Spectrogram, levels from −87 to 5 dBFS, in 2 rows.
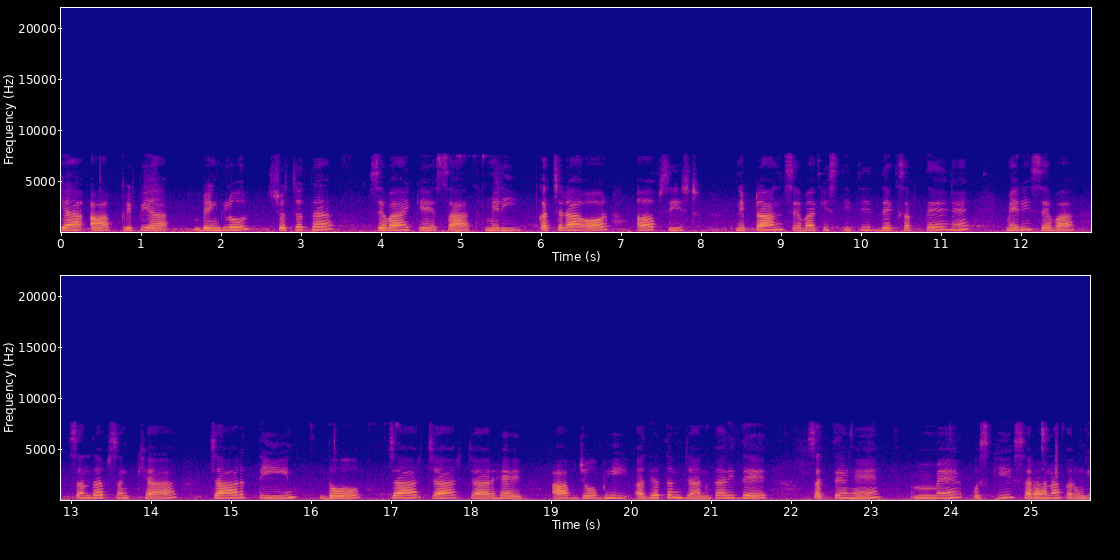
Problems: constant background noise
